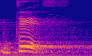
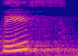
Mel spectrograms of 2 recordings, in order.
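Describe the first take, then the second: First: It begins with a plain d sound. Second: It begins with a voiced th sound. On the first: The speaker calls it right. "es this" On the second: The speaker calls it wrong. "mientras no digamos this"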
